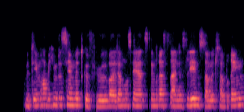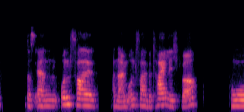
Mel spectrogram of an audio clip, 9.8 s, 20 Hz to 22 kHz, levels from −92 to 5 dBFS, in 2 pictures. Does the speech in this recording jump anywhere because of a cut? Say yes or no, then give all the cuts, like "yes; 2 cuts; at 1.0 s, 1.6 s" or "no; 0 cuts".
no; 0 cuts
